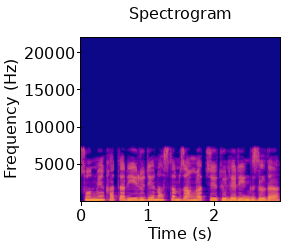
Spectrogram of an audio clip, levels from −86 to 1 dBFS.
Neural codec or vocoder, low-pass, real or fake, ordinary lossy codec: none; 7.2 kHz; real; none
